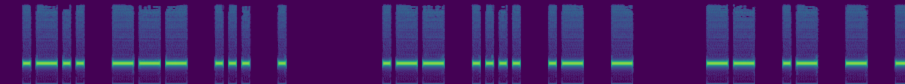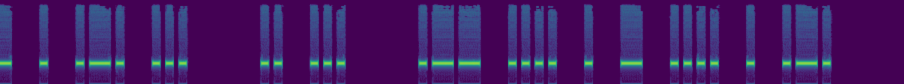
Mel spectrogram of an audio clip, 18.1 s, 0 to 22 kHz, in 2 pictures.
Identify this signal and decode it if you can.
Morse code, heard as a keyed tone, about 18 wpm, spaced as for 15 wpm, 1000 Hz. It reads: LOSE WHAT MATTERS IS WHETHER
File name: 2024-11-18-15wpm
